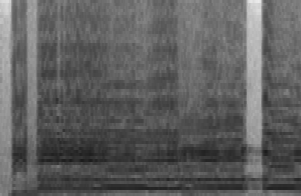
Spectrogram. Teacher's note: Binaan ini kalau ditulis asalnya adalah binaan an tanwin ini asalah harakat hidup ditambah nun sukun. Nah, karena waqaf nun sukun ini diganti dengan alif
